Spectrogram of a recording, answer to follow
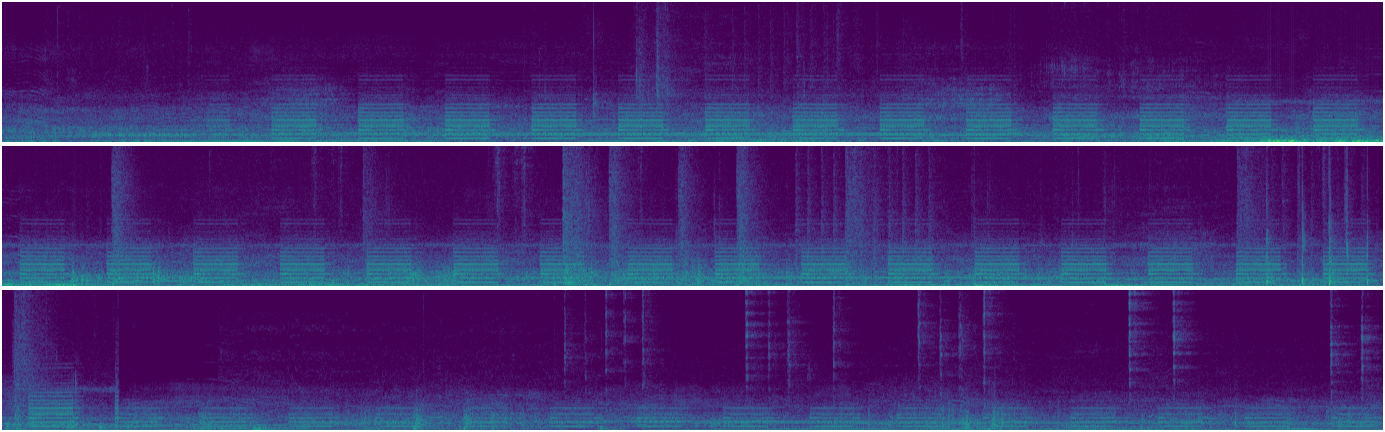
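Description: Film score: repeating pulsed synth tones over a low rumble, with a slow wailing tone that rises and falls every few seconds and scattered sharp hits. A loud low boom comes about ten seconds in.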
